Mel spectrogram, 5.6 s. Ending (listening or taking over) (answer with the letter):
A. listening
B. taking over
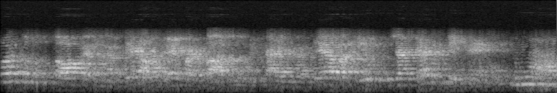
B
